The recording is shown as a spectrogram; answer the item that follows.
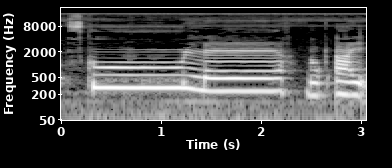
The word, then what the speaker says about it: scolaire: On entend le C. Donc, S, ça fait le son S. Et le C, ça fait le son que. Donc, S et que, ça fait SK. SK. Là, j'ai dit SCO.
